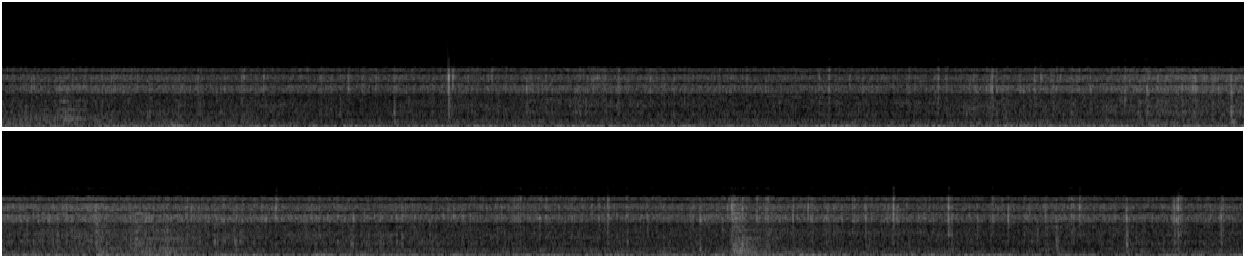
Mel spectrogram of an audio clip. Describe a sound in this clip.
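Meat sizzles steadily on a hot grill.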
